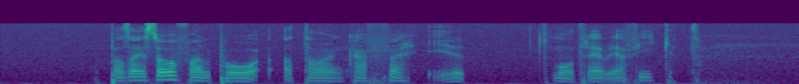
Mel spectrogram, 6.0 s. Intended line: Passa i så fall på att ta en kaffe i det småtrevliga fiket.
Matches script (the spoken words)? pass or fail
pass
